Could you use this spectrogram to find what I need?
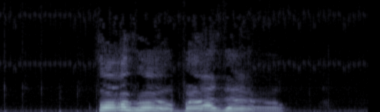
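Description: A young man sings loudly into a close microphone.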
